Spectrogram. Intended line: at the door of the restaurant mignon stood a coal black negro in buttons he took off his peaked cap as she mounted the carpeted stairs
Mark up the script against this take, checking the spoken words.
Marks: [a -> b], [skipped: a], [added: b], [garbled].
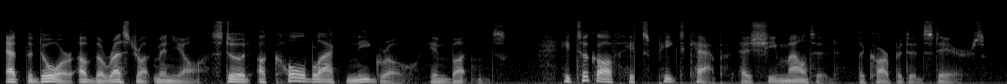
at the door of the restaurant mignon stood a coal black negro in buttons he took off his peaked cap as she mounted the carpeted stairs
